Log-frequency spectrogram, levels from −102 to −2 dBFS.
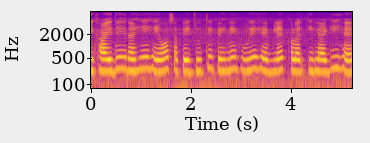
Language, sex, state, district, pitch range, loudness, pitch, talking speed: Hindi, female, Bihar, West Champaran, 230-260 Hz, -15 LUFS, 235 Hz, 170 wpm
